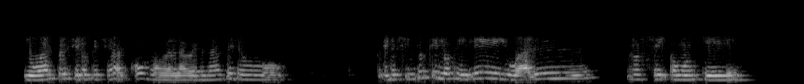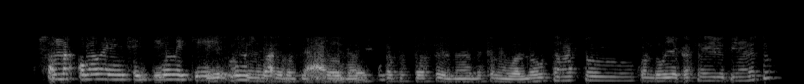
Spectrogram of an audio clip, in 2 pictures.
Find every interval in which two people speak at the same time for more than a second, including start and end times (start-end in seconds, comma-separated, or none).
10.1-11.7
